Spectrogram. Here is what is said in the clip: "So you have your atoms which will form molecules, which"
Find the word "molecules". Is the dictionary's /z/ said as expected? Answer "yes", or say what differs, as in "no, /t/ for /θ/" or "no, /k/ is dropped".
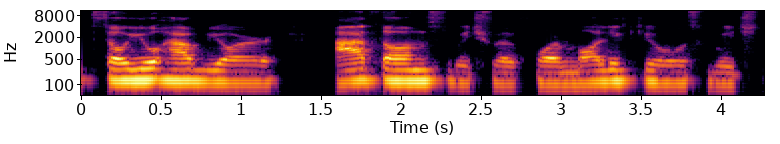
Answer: no, /s/ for /z/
